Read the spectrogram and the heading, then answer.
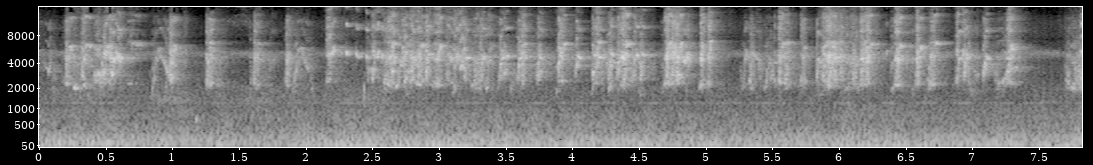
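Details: Lovebirds, albino red-eyed and personata red-eyed, kept in a colony breeding setup in Pakistan: a continuous chorus of sharp, piercing chirps and squeaky notes, many birds overlapping in quick bursts throughout.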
